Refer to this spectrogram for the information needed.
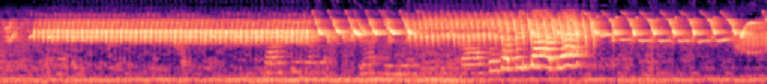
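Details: A canary put out to sunbathe delivers a long, even, rattling trill, then separate sharp chirps, a tumbling mixed warble with lower notes, and finally quick repeated high syllables.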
